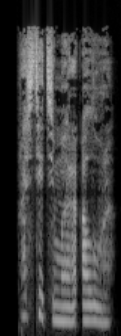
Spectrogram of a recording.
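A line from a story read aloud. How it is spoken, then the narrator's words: Mumbled. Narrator (Russian): пробормотала я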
